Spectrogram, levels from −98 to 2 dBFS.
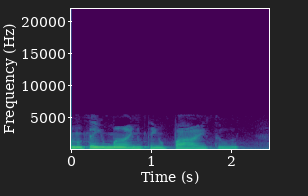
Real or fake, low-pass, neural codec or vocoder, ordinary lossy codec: real; 5.4 kHz; none; MP3, 48 kbps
